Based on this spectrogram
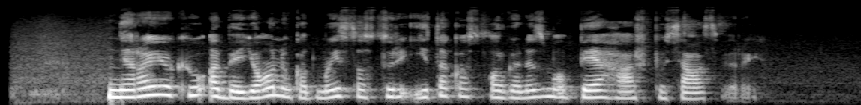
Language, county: Lithuanian, Telšiai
